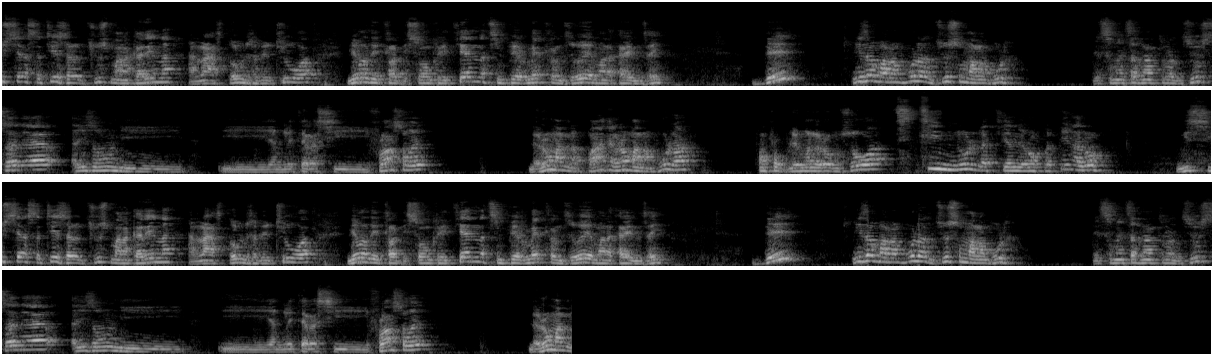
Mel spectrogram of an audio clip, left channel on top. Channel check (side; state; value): right; drops out; at 17.8 s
